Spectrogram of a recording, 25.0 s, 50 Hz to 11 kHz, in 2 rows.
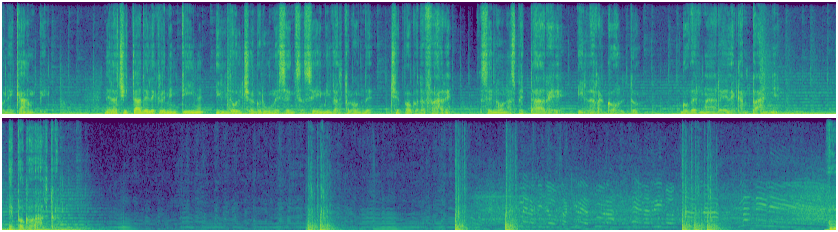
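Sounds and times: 
speech: 0.1 - 0.8, 1.5 - 11.9, 12.6 - 13.4
fly buzzing: 13.5 - 24.9
loud sharp knocks: 17.1 - 17.6, 19.3 - 20.4, 22.7 - 23.4.

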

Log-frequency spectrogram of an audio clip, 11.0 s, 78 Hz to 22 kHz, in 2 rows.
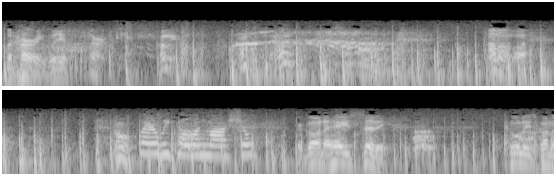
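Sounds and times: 
speech: 0.0 - 1.9, 7.1 - 9.5, 10.6 - 11.0
horse hooves clopping: 0.0 - 11.0
gray horse whinnying: 0.8 - 4.3, 9.6 - 9.9.

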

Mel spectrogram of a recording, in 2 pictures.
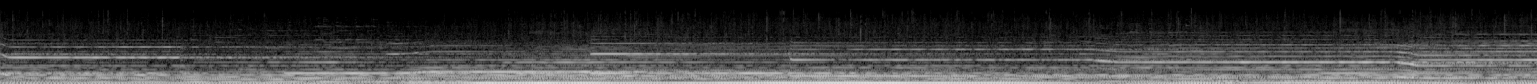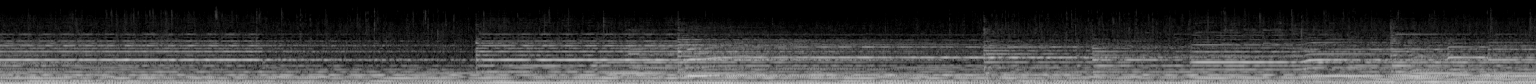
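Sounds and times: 
deep steady bass: 0.0 - 30.7
faint soft rain: 0.0 - 30.7
slow Chinese-inspired music with sliding pitch bends: 0.0 - 30.7.

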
